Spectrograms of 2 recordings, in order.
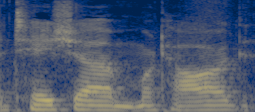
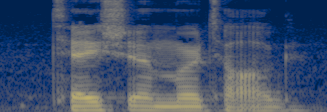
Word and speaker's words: Murtagh: on women's day by taysha mortag sorry i mispronounced that how would you pronounce that name what is it yeah tasha murtagh yeah yeah so that's how you pronounce i'm gonna quote her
